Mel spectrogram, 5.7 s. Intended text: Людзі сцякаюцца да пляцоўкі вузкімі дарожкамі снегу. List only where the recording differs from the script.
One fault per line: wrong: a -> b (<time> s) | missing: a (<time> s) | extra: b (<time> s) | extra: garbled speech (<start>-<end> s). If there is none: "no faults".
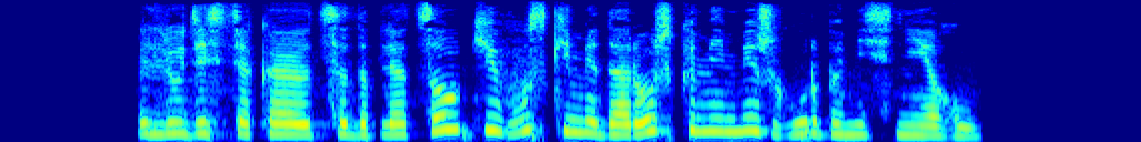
extra: між гурбамі (3.7 s)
